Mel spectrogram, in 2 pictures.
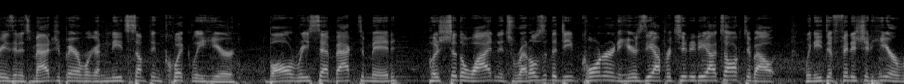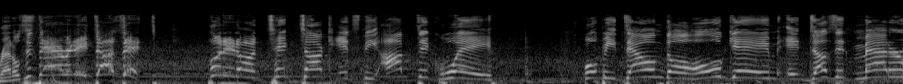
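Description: Listening through the recording, nothing stood out as a technical problem at any point.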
